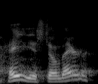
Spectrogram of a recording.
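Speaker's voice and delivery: teasing, high-pitched call over the shoulder; taunting rabbit. Acted. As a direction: egg the chasing dog on. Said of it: "He's looking back every once in a while".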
